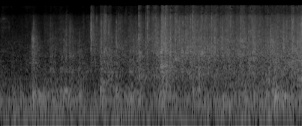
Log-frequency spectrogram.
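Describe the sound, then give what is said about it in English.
People in a room crumple their pieces of paper into balls, a dense crackling rustle that starts sparse, swells after about a second and a half, and keeps crinkling steadily with no voices. “Now, I want you to take your piece of paper and I want you to, to crumple it up, put it in a ball.”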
